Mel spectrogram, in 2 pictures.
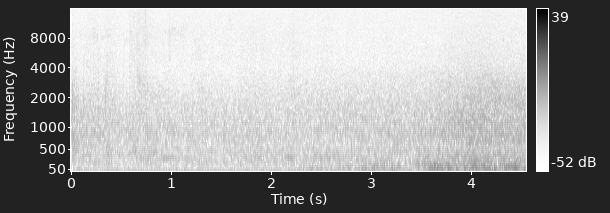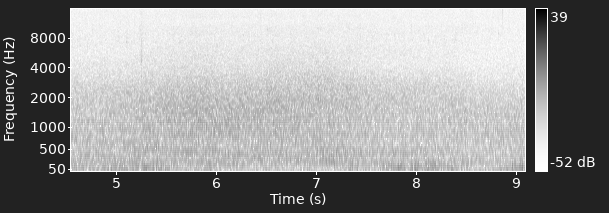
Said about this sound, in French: Rafale de vent entre les arbres.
